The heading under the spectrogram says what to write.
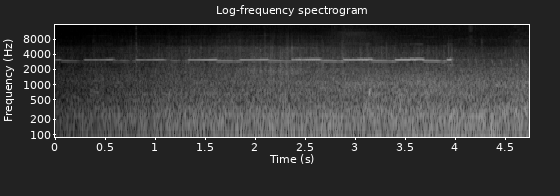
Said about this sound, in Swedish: En parkarbetare kommer körandes med en liten bil här vid Bronsgösta. En liten plätt som heter Altonaparken.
